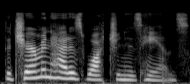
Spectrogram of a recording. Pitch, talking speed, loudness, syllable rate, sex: 245 Hz, 250 wpm, -16 LUFS, 5.0 syllables/s, female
